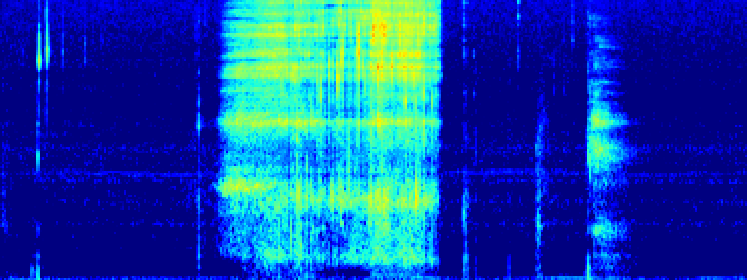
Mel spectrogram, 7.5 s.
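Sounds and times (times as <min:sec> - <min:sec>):
person sipping coffee: 0:02.0 - 0:05.6.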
